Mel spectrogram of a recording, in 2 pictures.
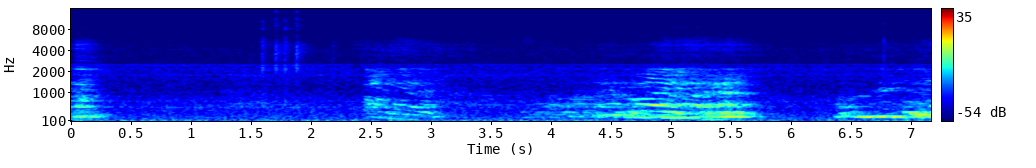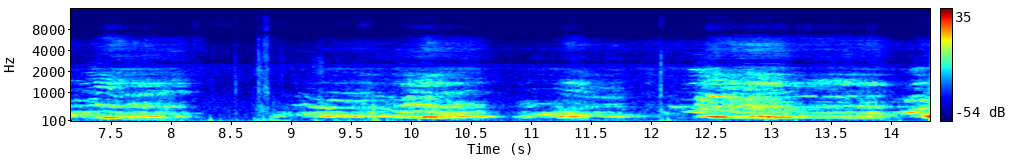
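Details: Lion calling in a growing series of guttural roars, starting faint and building into loud, clustered bursts in the second half, with a sharp knock partway through.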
